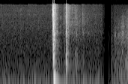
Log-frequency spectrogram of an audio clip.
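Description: A homemade pipe gun fires with a sharp bang.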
